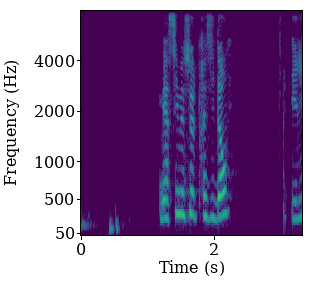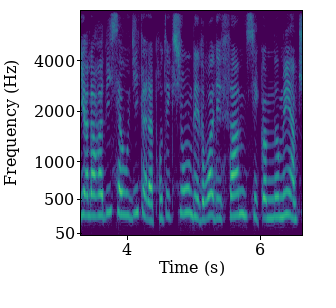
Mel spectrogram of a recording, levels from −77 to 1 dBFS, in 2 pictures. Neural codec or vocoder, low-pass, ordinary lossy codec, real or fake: codec, 16 kHz, 4 kbps, X-Codec, HuBERT features, trained on general audio; none; none; fake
